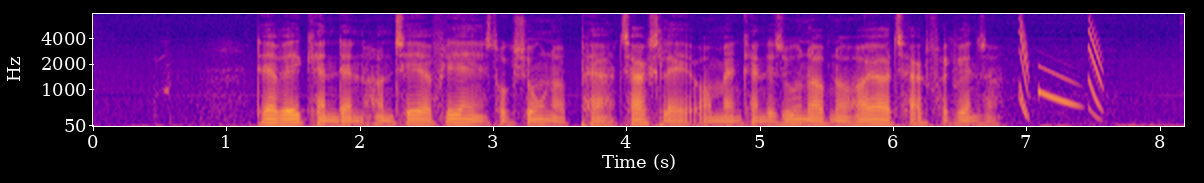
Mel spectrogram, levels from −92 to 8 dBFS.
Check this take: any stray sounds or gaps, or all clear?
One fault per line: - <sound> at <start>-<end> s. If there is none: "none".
- chirp at 6.9-7.6 s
